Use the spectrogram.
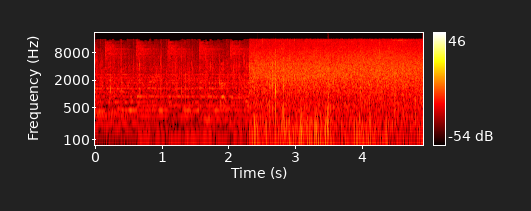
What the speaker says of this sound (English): it was still pouring with rain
